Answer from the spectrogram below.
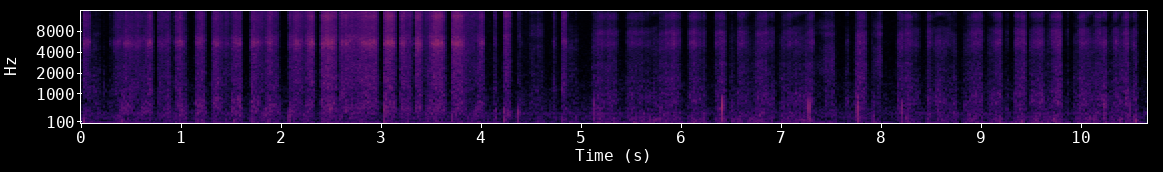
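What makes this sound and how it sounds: A sharpened wooden graphite pencil writes English cursive across a thick sheet of grey lined cardstock lying flat. It makes quiet, bright, dry scratching strokes in quick, uneven bursts. The strokes are louder over the first four seconds, then softer and lighter.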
